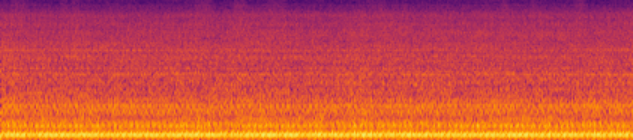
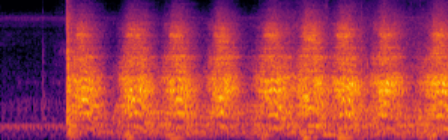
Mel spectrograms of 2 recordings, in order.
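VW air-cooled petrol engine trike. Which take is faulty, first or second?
second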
